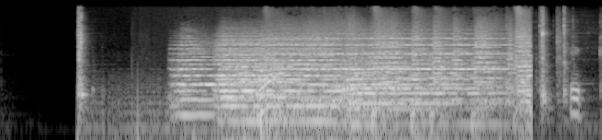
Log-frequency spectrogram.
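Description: Buttons on a tape recorder click.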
